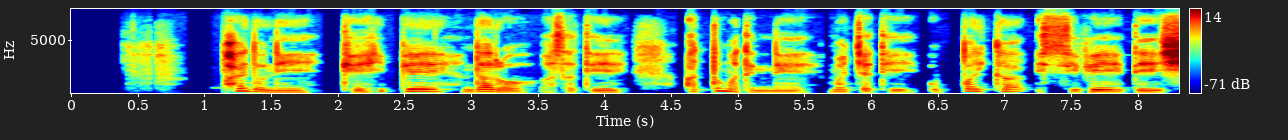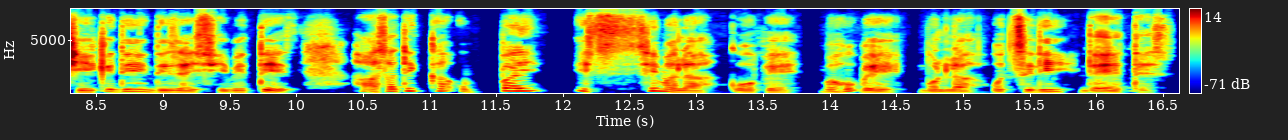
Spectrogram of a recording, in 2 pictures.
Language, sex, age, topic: Gamo, male, 18-24, government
